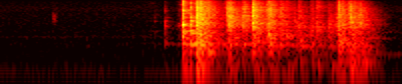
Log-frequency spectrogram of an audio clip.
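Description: Clicking and scraping from a jar of coconut butter being handled close to the microphone. It starts about a second in and lasts about a second.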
